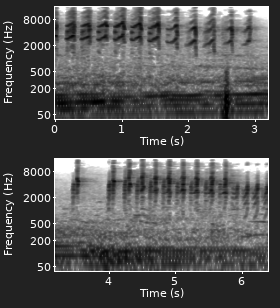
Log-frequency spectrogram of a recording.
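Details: Long-tailed shrike delivering rapid chains of sharp, upslurred chirps, one short burst after another with a brief gap midway, steady low rumble beneath.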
